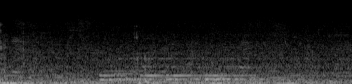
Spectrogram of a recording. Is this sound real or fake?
real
